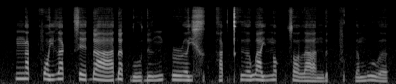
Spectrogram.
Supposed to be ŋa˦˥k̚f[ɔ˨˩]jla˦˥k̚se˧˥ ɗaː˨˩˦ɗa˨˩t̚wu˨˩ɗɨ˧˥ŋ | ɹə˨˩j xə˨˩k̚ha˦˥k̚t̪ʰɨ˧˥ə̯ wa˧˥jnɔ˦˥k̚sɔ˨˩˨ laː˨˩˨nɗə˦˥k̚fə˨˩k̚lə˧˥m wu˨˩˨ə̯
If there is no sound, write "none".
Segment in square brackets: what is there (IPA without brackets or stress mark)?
ɔ˧˥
